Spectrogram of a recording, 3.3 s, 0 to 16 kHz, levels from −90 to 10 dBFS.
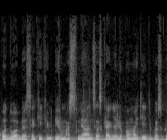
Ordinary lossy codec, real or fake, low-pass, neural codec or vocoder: MP3, 64 kbps; real; 14.4 kHz; none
